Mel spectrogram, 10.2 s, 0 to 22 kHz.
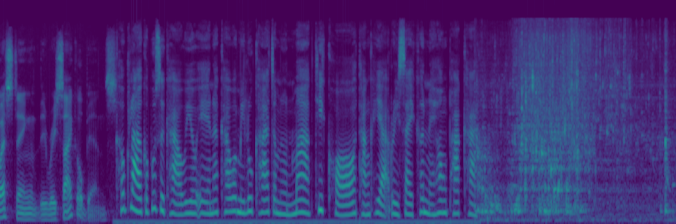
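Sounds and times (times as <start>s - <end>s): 
speech: 0.0s - 8.3s
water-saving toilet flushing in an eco-friendly hotel: 7.1s - 10.1s.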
